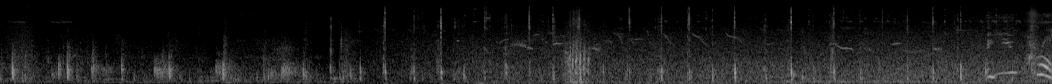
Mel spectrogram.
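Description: Horse hooves clip-clop at a walking pace, with repeated clear hoof strikes and occasional faint whinnying sounds under intermittent talk.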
